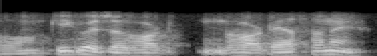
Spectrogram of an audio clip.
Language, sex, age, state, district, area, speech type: Assamese, male, 30-45, Assam, Golaghat, urban, conversation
